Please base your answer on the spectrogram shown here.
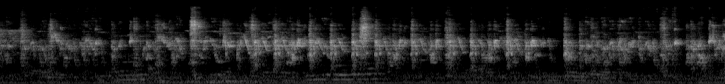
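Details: Budgerigars kept as pets chirp nonstop in a small room, rapid twittering and scratchy warbles layered together, with a few faint low sounds in the background.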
